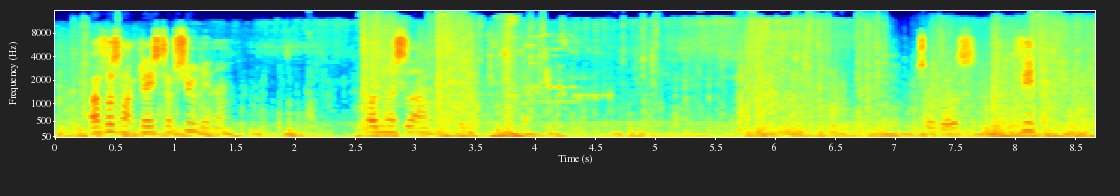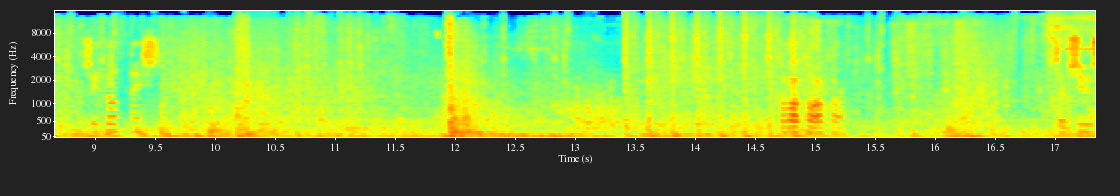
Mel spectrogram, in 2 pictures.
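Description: Wooden walls and ramps snap into place with quick, hollow knocks.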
